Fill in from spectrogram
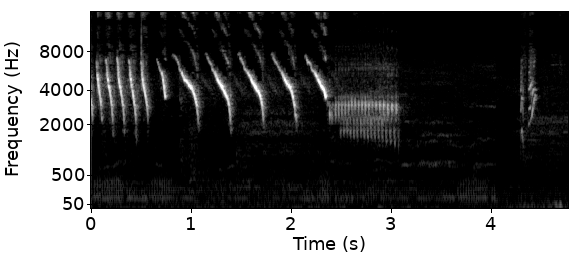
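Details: Canary singing sharply, material for teaching young canaries: quick falling notes slowing into long downward sweeps, then a buzzy steady tone, silence and a last short rising flick.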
